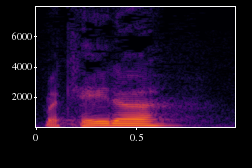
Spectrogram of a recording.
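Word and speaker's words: Makkedah: Makeda. Makeda. Again, select the Hebrew lemma, click on pronounce. Makeda.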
